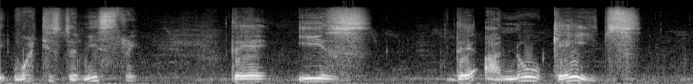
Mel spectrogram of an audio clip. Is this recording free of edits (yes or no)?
yes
